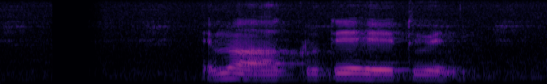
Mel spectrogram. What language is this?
Sinhala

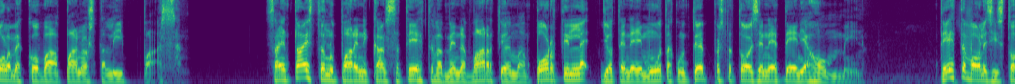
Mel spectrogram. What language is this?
Finnish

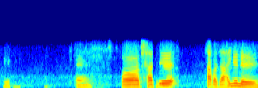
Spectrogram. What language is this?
Bodo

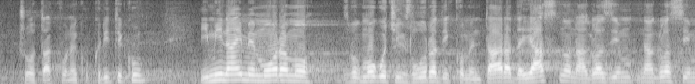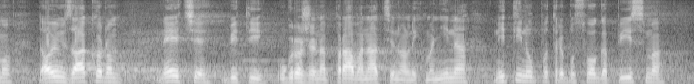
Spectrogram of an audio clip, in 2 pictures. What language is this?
Serbian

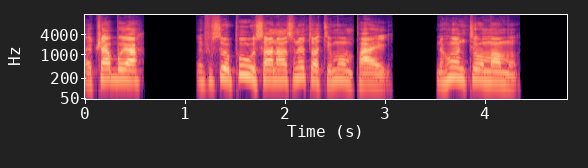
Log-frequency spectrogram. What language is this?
Akan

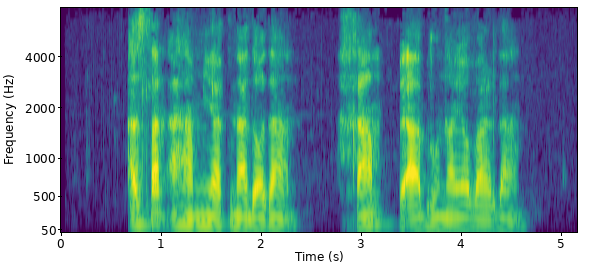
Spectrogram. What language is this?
Persian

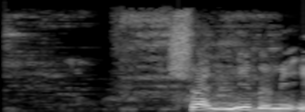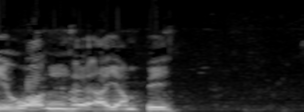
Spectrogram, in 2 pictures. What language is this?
Mbo (Cameroon)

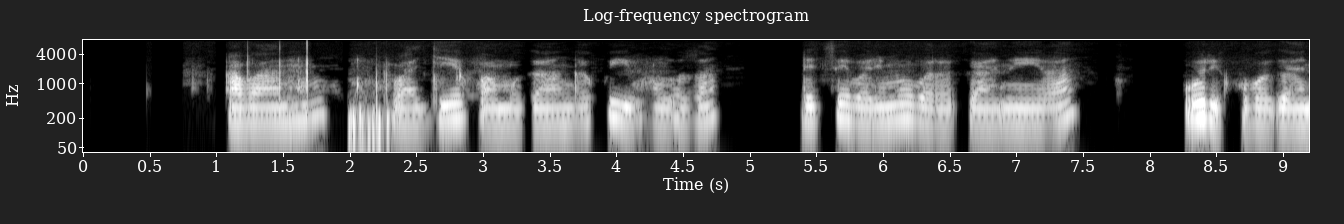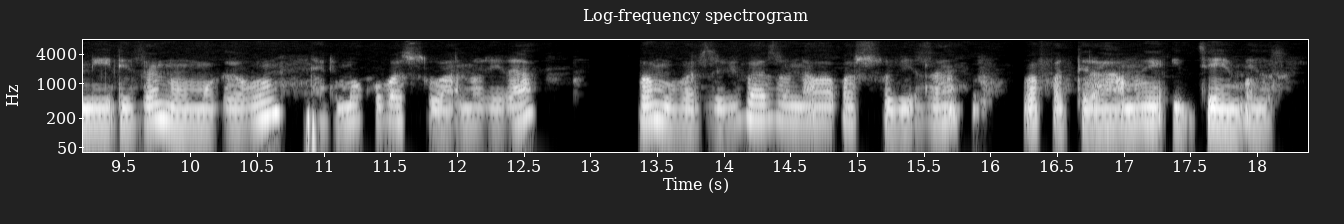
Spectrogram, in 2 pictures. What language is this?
Kinyarwanda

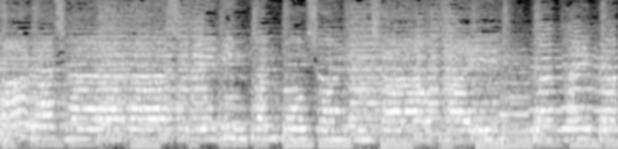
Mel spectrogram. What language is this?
Thai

